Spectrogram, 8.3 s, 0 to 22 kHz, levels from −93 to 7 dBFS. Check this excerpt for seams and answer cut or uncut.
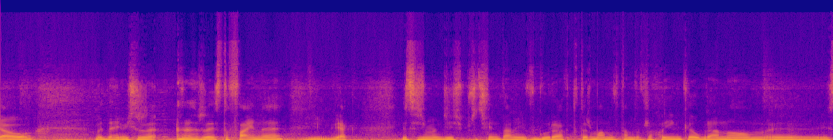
uncut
